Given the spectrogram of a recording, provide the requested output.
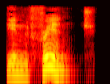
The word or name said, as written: infringe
